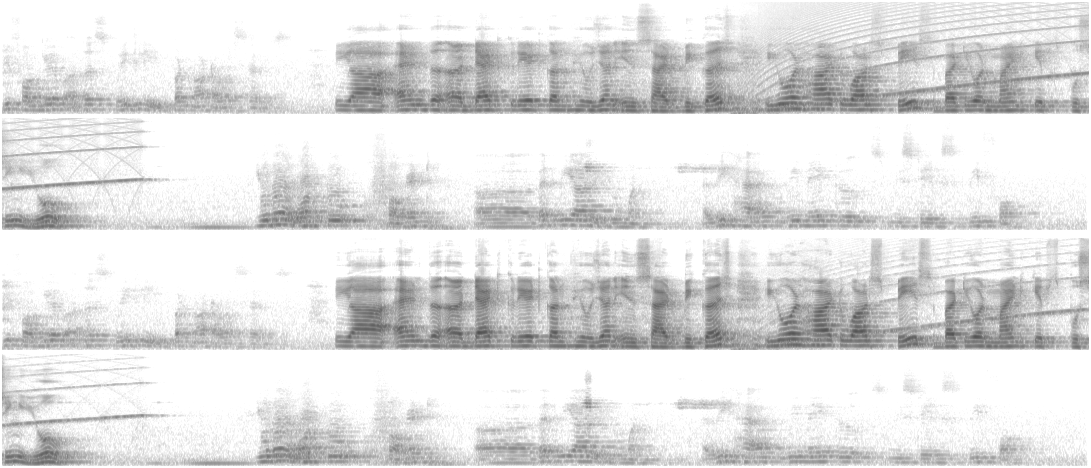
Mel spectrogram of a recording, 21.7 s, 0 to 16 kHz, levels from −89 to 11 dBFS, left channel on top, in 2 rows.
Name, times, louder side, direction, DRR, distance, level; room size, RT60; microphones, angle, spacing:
voice 1, 0.0-2.9 13.4-15.2 15.6-17.3 17.9-20.9, left 1 dB, 90° left, 0 dB, 2.0 m, -47 dB
voice 2, 3.3-11.5, right 3 dB, 30° right, 10 dB, 0.4 m, -31 dB
sound 1, 7.3-12.3, left 3 dB, 70° left, 0.8 m, -47 dB
6.5 x 5.4 x 4.8 m, 0.86 s
head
